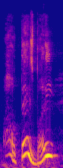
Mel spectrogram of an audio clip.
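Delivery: a hint of Brody, upbeat and friendly; imitating Brody.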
